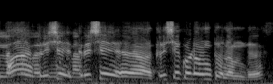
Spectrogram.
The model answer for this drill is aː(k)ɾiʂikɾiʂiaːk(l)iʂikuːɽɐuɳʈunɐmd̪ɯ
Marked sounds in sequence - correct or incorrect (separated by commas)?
correct, incorrect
